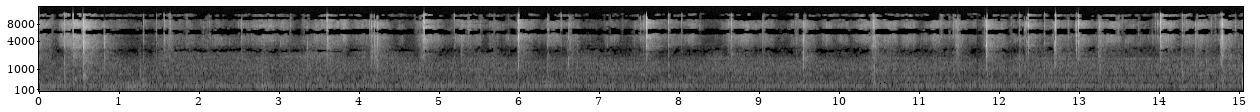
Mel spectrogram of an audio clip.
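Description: Fingertips with medium-length yellow-painted nails touch and scratch along a solid pink, palm-sized bar of soap with a crosshatch pattern carved into its surface, lying on a zigzag cloth with other soap bars nearby. A quiet, steady scratchy rasp with a low hum underneath is broken by frequent sharp, bright clicks and ticks as the nails catch on the carved grooves.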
